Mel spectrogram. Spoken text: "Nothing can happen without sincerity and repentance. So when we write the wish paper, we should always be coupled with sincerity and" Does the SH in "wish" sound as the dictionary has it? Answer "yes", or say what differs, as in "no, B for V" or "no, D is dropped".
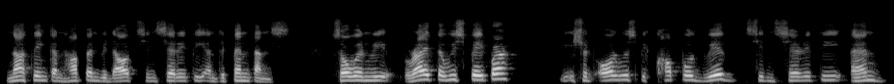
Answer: no, S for SH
